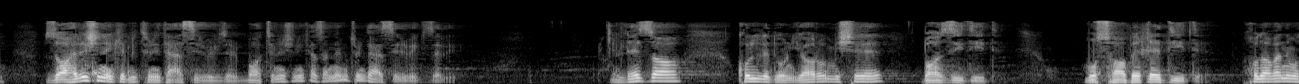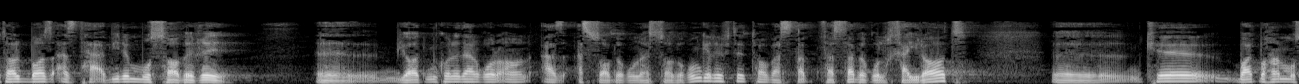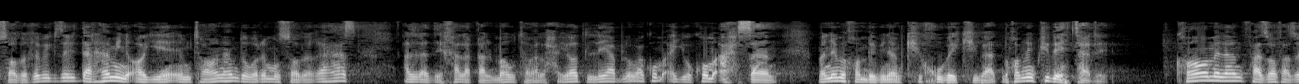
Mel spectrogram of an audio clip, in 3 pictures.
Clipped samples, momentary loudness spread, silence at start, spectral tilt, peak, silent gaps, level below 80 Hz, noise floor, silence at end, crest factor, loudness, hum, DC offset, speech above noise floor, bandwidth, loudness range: under 0.1%; 12 LU; 0 s; -6 dB/octave; 0 dBFS; none; -42 dBFS; -53 dBFS; 0 s; 16 dB; -16 LUFS; none; under 0.1%; 38 dB; 8 kHz; 5 LU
